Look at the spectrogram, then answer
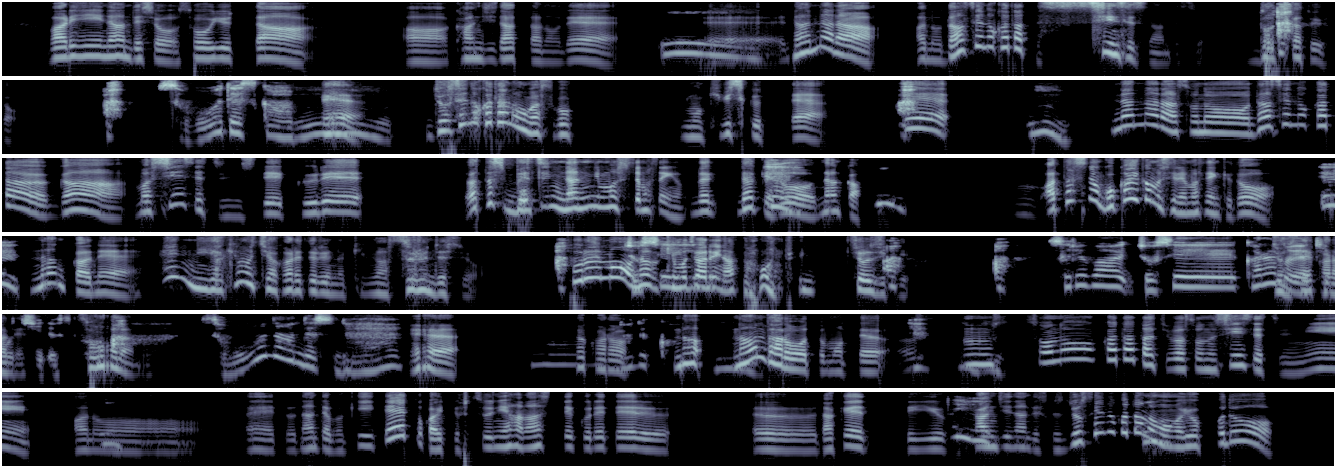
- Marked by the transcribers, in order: laughing while speaking: "気持ち悪いなと思って"
- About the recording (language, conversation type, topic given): Japanese, advice, 攻撃的な言葉を言われたとき、どうやって自分を守ればいいですか？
